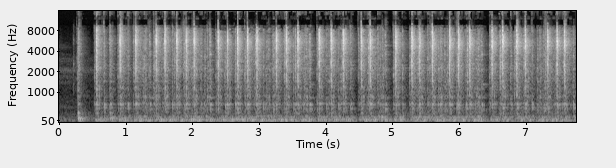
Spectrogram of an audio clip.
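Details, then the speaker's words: 1965 Smith Corona Sterling manual portable typewriter typing: crisp, even key strikes at a brisk steady pace, clean typebar snaps, no sticking or dragging. Healthy typing action. "As you can see, all the keys type nice and none of them skip or stick."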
